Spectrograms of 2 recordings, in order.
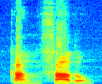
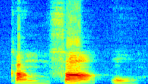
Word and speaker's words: cansado: When People talk Fast the between vowels is weak or disappears alt together first example all to to May sound to o to tired cansado cansa o cansa Nothing nada na a na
